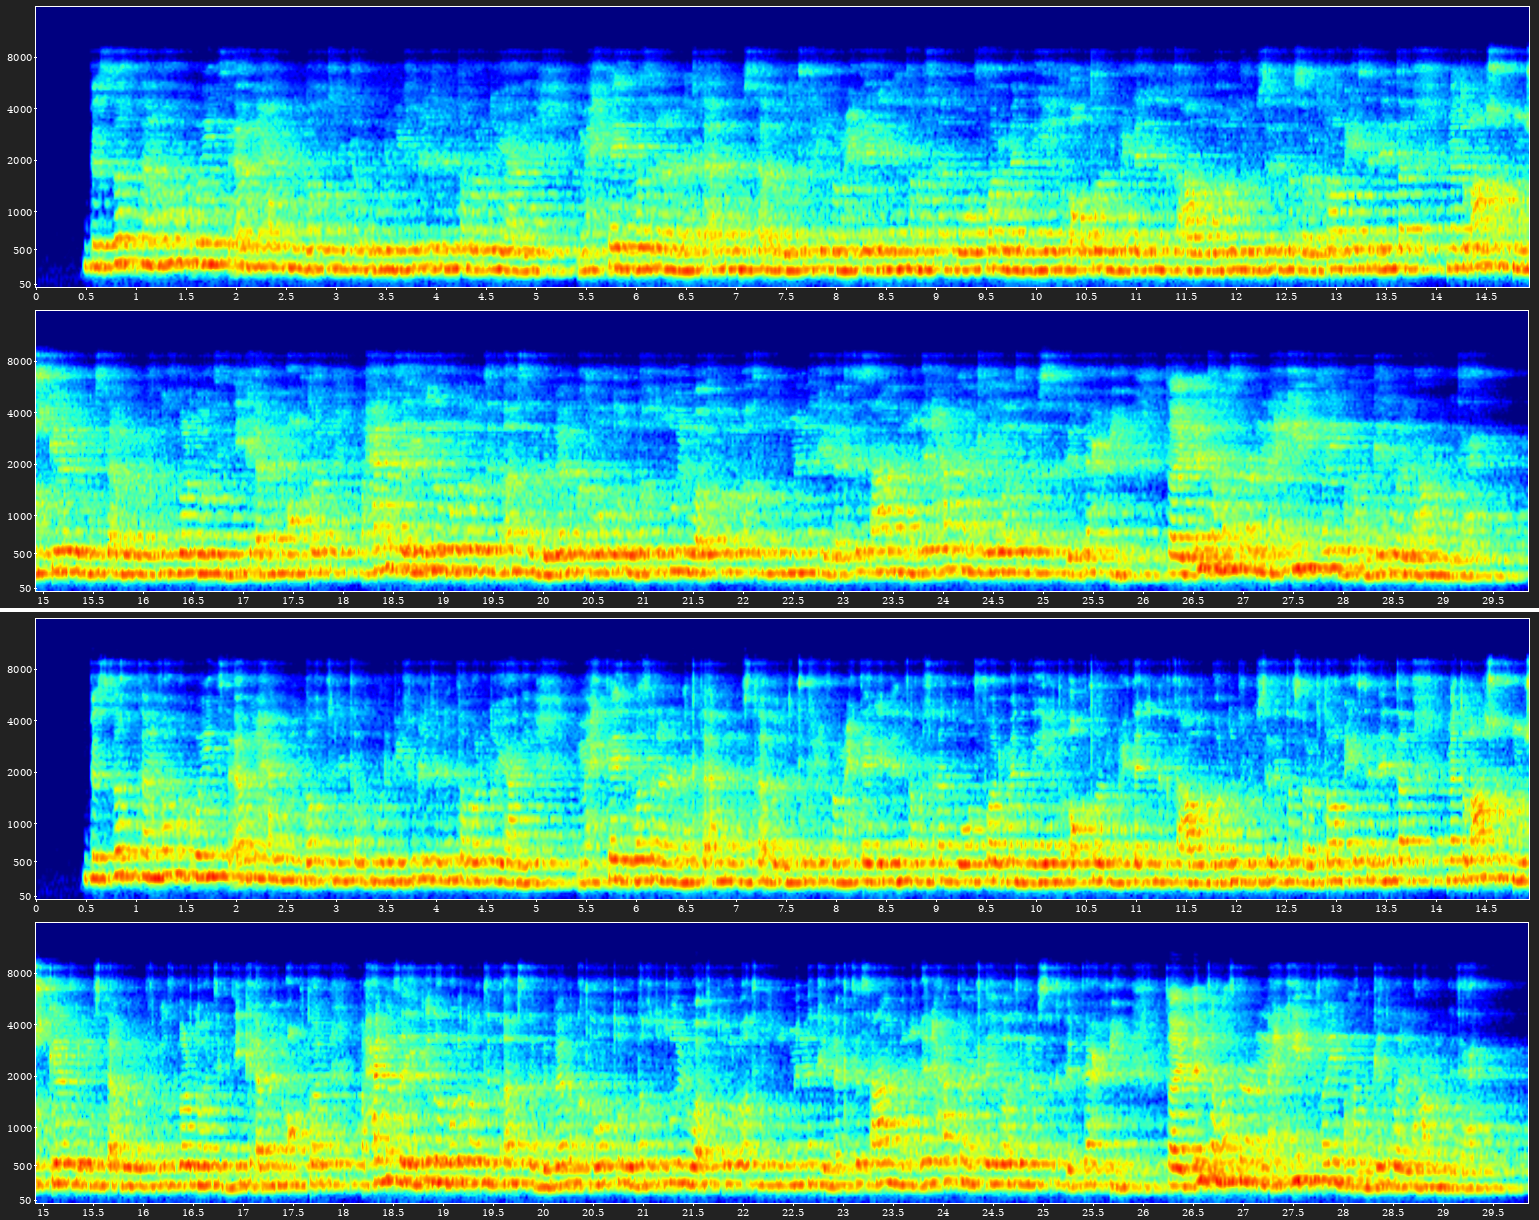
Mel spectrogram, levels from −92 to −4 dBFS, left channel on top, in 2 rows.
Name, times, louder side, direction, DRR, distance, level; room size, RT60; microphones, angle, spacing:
voice 1, 0.5-29.3, right 1 dB, 40° right, -2 dB, 1.0 m, -22 dB
13.0 x 6.7 x 5.9 m, 2.8 s
head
